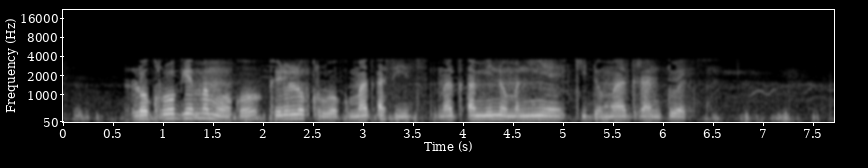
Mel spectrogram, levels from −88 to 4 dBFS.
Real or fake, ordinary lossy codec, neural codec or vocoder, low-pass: real; AAC, 16 kbps; none; 3.6 kHz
